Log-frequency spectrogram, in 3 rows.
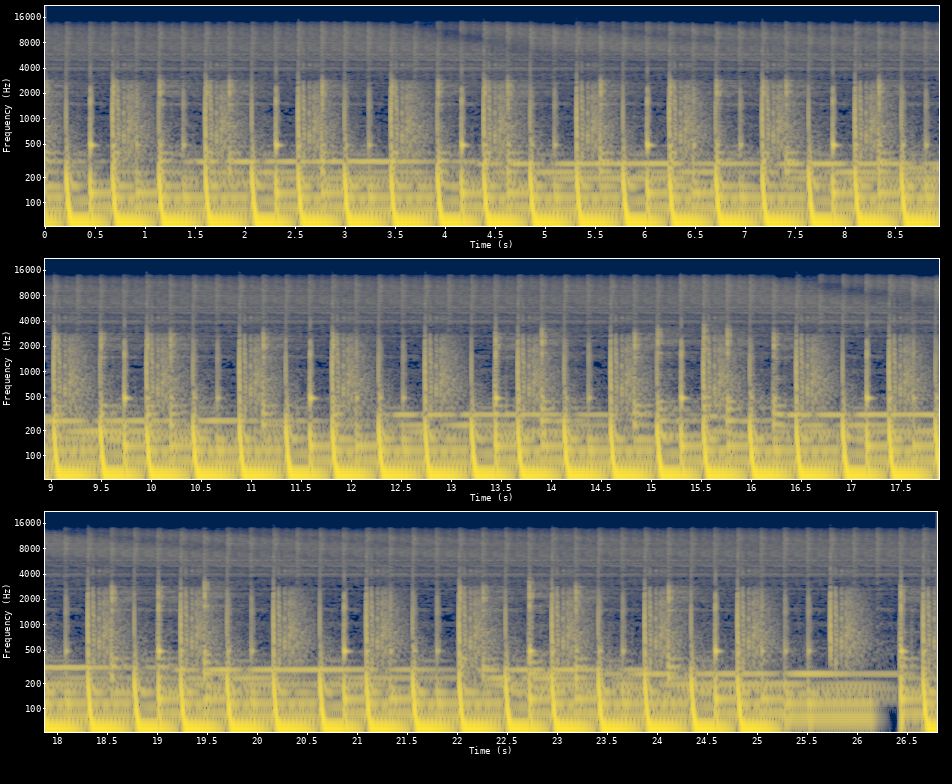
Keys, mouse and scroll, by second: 0.5 typing, 4.5-4.9 scroll down 1, 4.9-5.5 scroll up 1, 5.2-6.0 typing, 9.0-9.7 scroll up 1, 9.7 scroll down 1, 11.6 F1, 12.9 middle click, 13.1-13.8 scroll up 1, 13.8 typing, 16.0-16.3 scroll up 1, 16.3-16.7 scroll down 1, 18.2-20.3 typing, 18.5 middle click, 24.5 middle click, 25.5-26.8 scroll up 1.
